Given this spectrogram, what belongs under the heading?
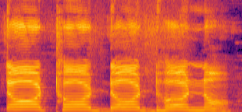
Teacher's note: ट वर्ग में मूर्धा से स्पर्श करते हैं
